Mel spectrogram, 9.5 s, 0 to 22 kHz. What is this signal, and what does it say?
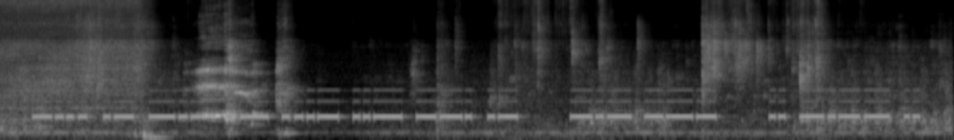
Morse code, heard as a keyed tone, hand-sent with a straight key, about 22 wpm, 570 Hz, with room echo and the noise of a restroom. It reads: BAKAVUGA KO IYI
